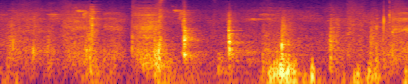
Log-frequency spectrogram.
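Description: Footsteps on a dirt floor: several separate steps and scuffs at an uneven pace.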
